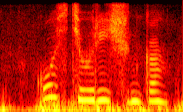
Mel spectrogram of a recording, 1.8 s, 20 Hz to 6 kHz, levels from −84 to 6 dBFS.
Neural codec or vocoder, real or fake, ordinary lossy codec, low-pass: none; real; none; 5.4 kHz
